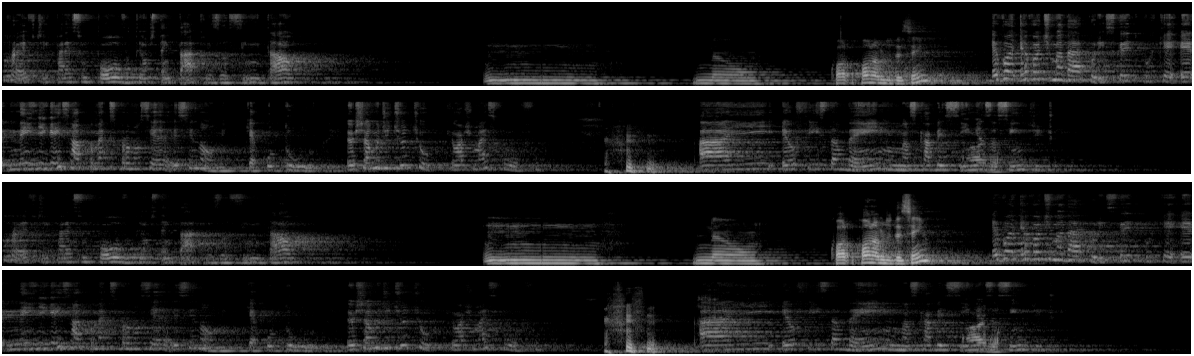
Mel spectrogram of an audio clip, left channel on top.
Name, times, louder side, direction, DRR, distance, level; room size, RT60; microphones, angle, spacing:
voice 1, 0.0-3.0 9.9-17.3 17.7-17.9 18.9-22.4, left 3 dB, 45° left, 0.9 m, -39 dB
voice 2, 4.8-6.0 6.9-7.7 8.3-9.3 17.9-18.5 21.5-21.9, right 5 dB, 65° right, 0.3 m, -30 dB
18.5 x 11.5 x 3.3 m
head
